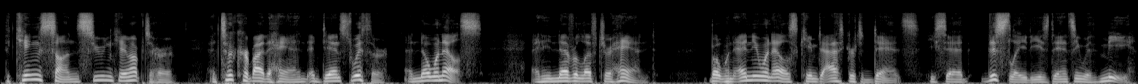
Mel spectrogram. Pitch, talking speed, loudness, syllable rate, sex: 135 Hz, 245 wpm, -20 LUFS, 5.7 syllables/s, male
